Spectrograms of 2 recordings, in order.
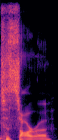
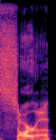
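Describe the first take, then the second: First: The name starts with a ts sound. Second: The name starts with a plain s sound. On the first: The speaker calls it wrong. "I don't think it would be Tsara" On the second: The speaker calls it right. "I'm just gonna say that it is Sara because it starts T S"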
